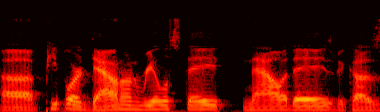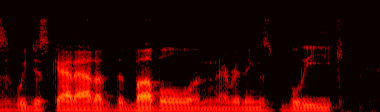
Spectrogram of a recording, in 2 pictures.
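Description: A man with a plain, everyday voice, lively intonation and a moderate pace, over a quiet background. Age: 30s. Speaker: podcast co-host. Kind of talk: casual chat.

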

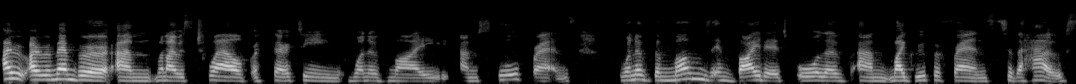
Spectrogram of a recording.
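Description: Recorded with a dry, close sound and no echo, a woman with an Irish accent speaks at a very slow pace, using ordinary pitch variation and big swings in loudness. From Ireland. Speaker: interviewer. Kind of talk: interview conversation.

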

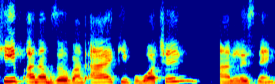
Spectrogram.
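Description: A woman with a fairly high voice speaks at a fairly slow pace. Her pitch swings very widely. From Trinidad. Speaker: PR consultant and podcast host. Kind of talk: interview.

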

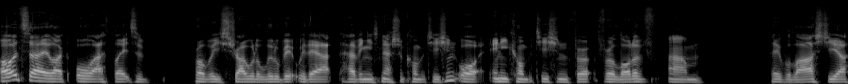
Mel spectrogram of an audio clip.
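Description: Speaking at a very fast pace with an Australian accent, a man at medium pitch keeps a fairly even intonation in a dry, close, very clean recording with a silent background and no echo. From Western Australia, Margaret River. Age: 30s. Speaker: field hockey player, national team captain. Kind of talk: interview. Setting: studio.

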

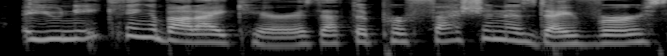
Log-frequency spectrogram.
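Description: Speaking in an unremarkable speaking voice, a woman talks at a fairly quick pace with medium pitch and lively intonation. The recording is very clean, with a silent background. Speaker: optometrist and practice owner. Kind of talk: reading aloud.

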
